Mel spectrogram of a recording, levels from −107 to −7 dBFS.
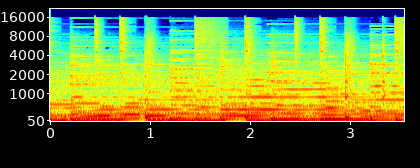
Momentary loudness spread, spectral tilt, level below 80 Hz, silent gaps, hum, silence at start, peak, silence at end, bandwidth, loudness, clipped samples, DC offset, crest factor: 3 LU; -6 dB/octave; -20 dBFS; none; none; 0 s; -2 dBFS; 0 s; 16.5 kHz; -17 LUFS; under 0.1%; under 0.1%; 12 dB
